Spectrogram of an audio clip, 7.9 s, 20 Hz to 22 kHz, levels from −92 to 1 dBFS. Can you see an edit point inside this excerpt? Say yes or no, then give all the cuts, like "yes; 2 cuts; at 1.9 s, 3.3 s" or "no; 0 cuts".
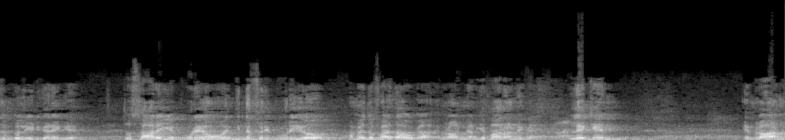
no; 0 cuts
